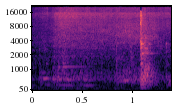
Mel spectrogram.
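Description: Cumin seeds splutter in hot oil while vegetables are tempered, making a brief crackling sizzle with one sharper pop near the end, close and fairly quiet.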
